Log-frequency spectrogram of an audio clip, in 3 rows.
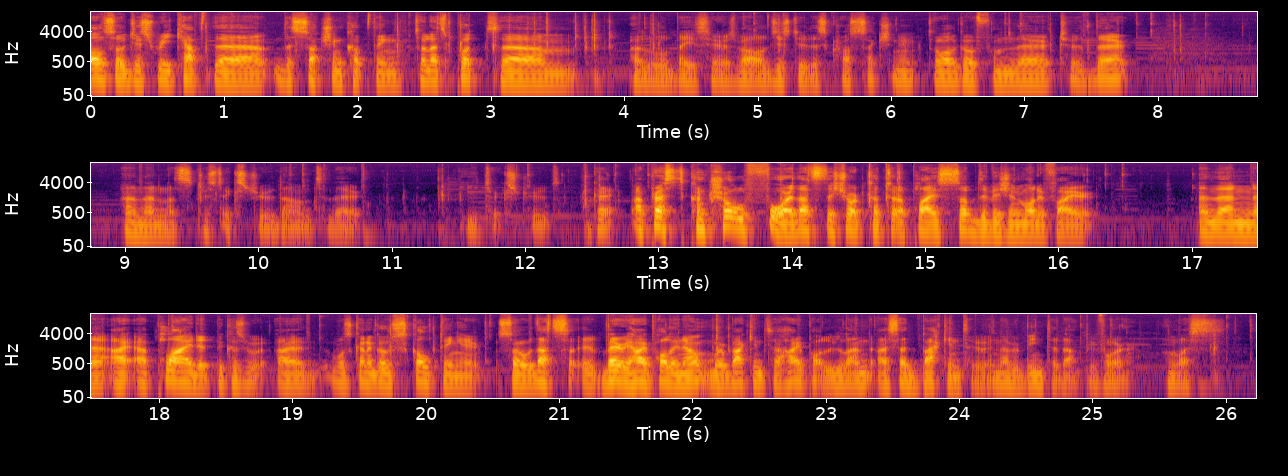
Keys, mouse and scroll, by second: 0.1 middle click, 0.5-0.8 scroll up 3, 1.0 shift+middle click, 1.1 shift+middle click, 1.6 middle click, 2.4 shift+middle click, 2.7 2, 3.0 Tab, 3.3 2, 3.6 a, 3.7 a, 3.9 middle click, 3.9 click, 4.9 alt+shift+click, 5.2 middle click, 6.2 middle click, 6.2-6.6 scroll up 1, 6.8 click, 7.8 ctrl+shift+click, 8.3 middle click, 9.5 e, 10.5 middle click, 11.3 e, 12.2 scroll down 2, 12.4 Tab, 12.7 middle click, 12.7 middle click, 12.8 shift+middle click, 12.8 click, 14.8 ctrl+4, 16.3 click, 18.0 click, 18.7-19.2 scroll down 2, 19.2 middle click, 19.8 shift+middle click, 20.1-20.5 scroll up 2, 20.5 Tab, 20.5 click, 22.3 Tab, 24.9 middle click, 25.2 scroll down 1, 25.3-25.9 scroll up 2, 26.0 shift+middle click.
